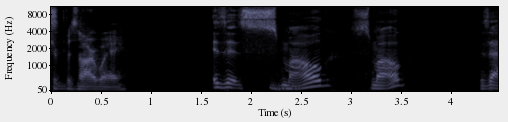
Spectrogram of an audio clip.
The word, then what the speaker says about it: Smaug: Is it Smaug? Smaug? Is that how you pronounce that? Smaug? I would say Smo. Smo? Yeah. I've been lurking at random points. Smo, like snow.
